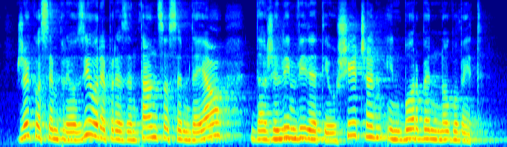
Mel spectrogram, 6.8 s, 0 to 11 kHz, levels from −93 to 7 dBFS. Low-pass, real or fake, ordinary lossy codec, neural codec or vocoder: none; real; none; none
